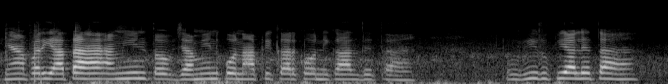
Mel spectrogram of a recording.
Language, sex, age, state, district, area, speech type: Urdu, female, 60+, Bihar, Darbhanga, rural, spontaneous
